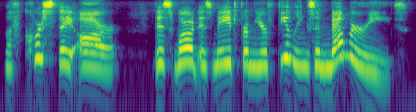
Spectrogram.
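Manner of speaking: high-pitched, lilting character voice; high, reassuring sing-song delivery; Miku, cheerful. Acted. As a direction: explain it sweetly and happily.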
